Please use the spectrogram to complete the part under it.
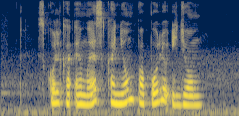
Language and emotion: Russian, neutral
